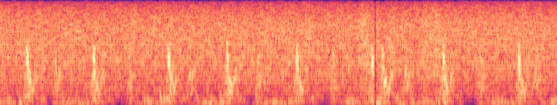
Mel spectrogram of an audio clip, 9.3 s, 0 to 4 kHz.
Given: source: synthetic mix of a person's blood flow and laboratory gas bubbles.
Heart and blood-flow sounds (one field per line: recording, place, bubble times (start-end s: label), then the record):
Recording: Doppler ultrasound of blood flow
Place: precordium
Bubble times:
2.63-2.78 s: bubbles
From the record:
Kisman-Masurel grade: 113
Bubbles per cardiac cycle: 1 to 2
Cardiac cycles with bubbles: 1 to 10%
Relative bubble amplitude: loud (0.450 to 0.775)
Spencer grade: 1 (occasional bubble signal discernible with the cardiac motion signal, with majority of cardiac periods free of bubbles)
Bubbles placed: anywhere in the cardiac cycle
